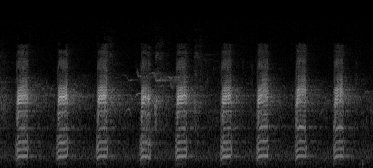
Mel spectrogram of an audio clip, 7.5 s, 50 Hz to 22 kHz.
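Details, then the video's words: Female mallard calling at sunset near the village of Yelno, Novgorod oblast, Russia, on 8 April 2015; nine loud, harsh, nasal quacks repeated steadily about every 0.8 seconds over a quiet background. "Свадьбы (голоса) крякв Anas platyrhynchos на закате"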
